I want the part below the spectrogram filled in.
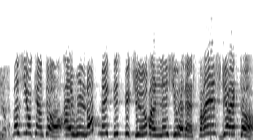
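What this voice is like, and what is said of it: Exaggerated French accent. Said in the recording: “that bum accent ... you better go before you lose your accent”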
